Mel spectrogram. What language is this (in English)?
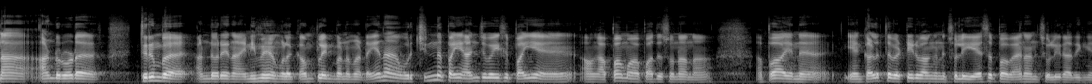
Tamil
